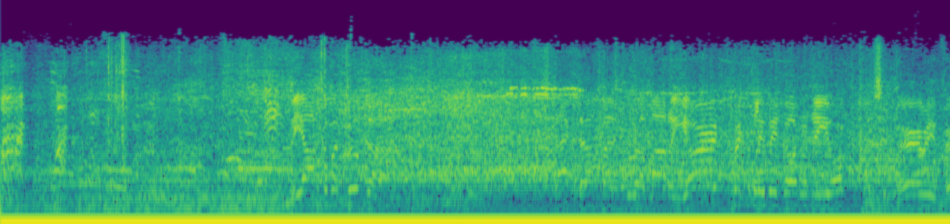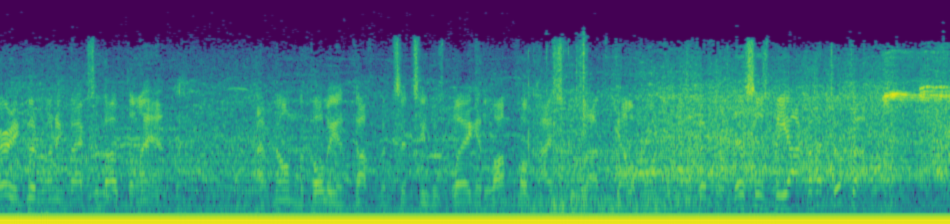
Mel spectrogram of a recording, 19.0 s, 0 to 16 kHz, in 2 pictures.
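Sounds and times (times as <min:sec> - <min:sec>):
stadium crowd voices: 0:00.0 - 0:19.0.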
